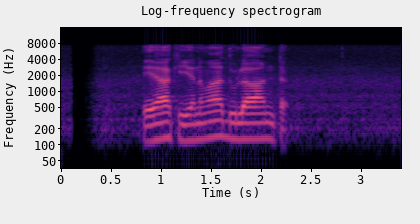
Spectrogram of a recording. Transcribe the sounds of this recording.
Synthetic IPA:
ejaːkijənəʋaːd̪ulaːɳʈə

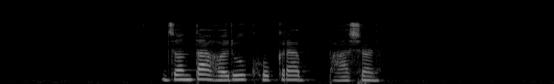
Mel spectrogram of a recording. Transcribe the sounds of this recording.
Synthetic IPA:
d͡zʌnʌt̪aɦʌɾukʰokrab̥ʱasʌɽ

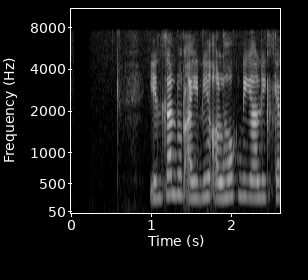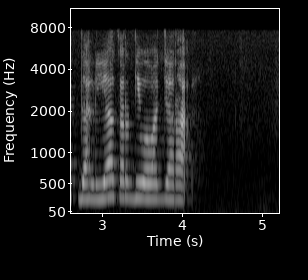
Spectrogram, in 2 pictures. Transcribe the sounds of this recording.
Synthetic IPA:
ʔint̪anduɾʔa̰iniʔɔ̰lɔɦɔk̚niŋalikɛt̪̚daɦliakɨrdiwawaɲt͡ʃaɾa

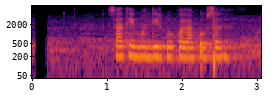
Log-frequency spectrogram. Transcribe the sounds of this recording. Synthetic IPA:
sat̪ʰʌjmʌnd̪irkokʌlakʌwsʌl

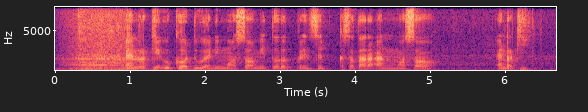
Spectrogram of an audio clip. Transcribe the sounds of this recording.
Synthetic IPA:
ʔenərɡiʔuɡ̥ɔ̤d̪uanimɔsɔmit̪uɾʊt̪̚pɾinsɪp̚kəsət̪aɾa̰ʔanmɔsɔ | ʔenərɡ̥i

